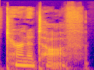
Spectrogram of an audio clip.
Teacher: In slow speech, you can hear every word clearly, but in connected speech, it becomes turn it off. The N links to it, and then it links to off. So, what you hear is turn it off, almost like one long word.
